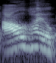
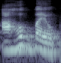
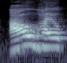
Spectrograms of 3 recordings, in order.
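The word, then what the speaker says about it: আহ্বায়ক: করার নতুন ঘোষণা প্রদান করে এবং আব্দুল মতিনকে আওভায়ক করে এটার উচ্চারণ কিন্তু আহববায়ক না এটার উচ্চারণ হচ্ছে আও আভায়ক আওভায়ক এটার উচ্চারণ আওভায়ক করে পাকিস্তান সংগ্রাম পরিষদ নতুনভাবে গঠন করে তার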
